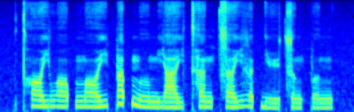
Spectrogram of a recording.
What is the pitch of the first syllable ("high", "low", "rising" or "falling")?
low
